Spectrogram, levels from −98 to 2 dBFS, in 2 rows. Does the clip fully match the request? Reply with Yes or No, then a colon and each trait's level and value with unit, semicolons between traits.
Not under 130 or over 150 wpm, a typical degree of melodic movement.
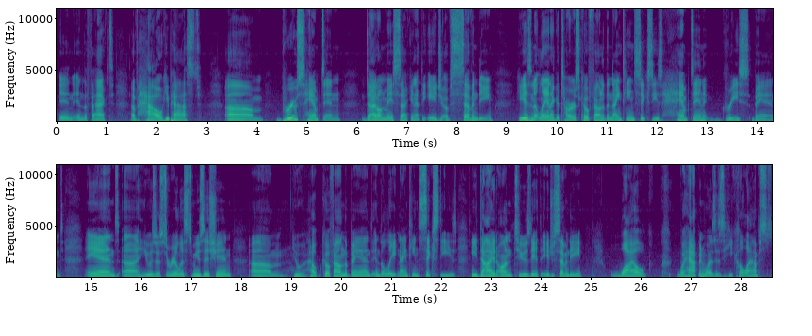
Yes: slow, 135 wpm; average, 3.1 semitones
